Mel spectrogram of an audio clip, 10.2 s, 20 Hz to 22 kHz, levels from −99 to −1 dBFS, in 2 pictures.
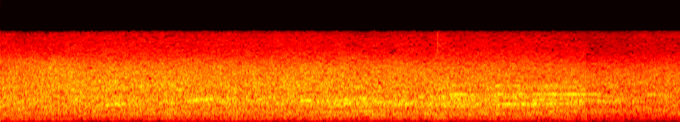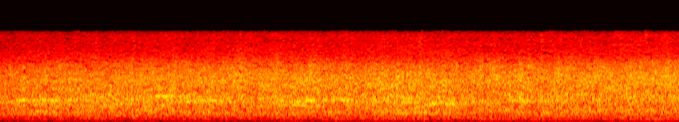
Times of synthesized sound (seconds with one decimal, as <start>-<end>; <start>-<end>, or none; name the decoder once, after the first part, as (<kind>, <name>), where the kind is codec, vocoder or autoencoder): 3.6-7.2 (vocoder, Vocos); 9.2-10.2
